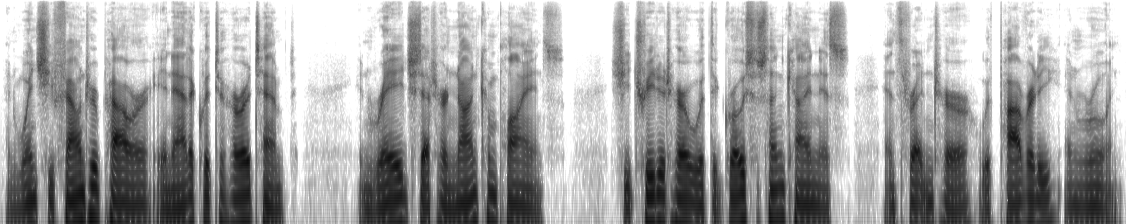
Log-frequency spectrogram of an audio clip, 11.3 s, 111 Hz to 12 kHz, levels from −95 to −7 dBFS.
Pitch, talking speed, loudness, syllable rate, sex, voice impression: 90 Hz, 155 wpm, -20 LUFS, 4.9 syllables/s, male, masculine, middle-aged, thick, dark, slightly hard, sincere, calm, mature, slightly reassuring, wild, slightly kind, strict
